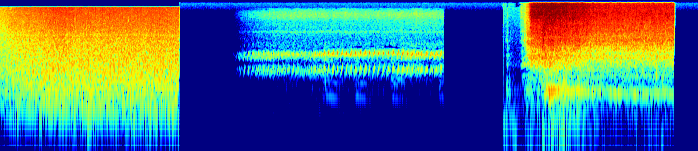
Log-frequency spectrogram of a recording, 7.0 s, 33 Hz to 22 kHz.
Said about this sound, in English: This week, those abrupt stops to the sounds of the Roanoke River, gray tree frogs, and a household water faucet set the stage for an episode marking the observance of Imagine a Day Without Water, to be held this year on October 21st.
